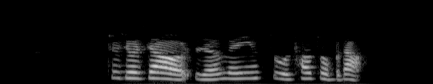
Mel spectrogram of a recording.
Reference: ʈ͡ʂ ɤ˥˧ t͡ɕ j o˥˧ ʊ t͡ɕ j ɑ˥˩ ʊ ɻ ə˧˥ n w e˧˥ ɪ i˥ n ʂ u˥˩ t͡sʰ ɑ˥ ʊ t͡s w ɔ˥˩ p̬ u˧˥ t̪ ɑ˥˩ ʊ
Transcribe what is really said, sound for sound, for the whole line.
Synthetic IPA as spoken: ʈ͡ʂ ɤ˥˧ t͡ɕ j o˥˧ ʊ t͡ɕ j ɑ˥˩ ʊ ɻ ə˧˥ n w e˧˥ ɪ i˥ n s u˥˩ t͡sʰ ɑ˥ ʊ t͡s w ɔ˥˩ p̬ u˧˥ t̪ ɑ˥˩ ʊ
